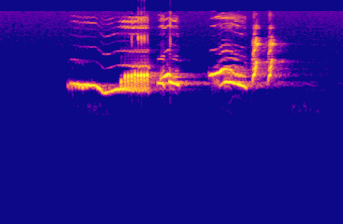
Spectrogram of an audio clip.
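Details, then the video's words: A common blackbird delivers one smooth, flute-like phrase that dips and rises, then finishes in a sharp high twitter. The background is quiet. "Natural Birds Voice, Bird Natural Sound.Common Blackbird."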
